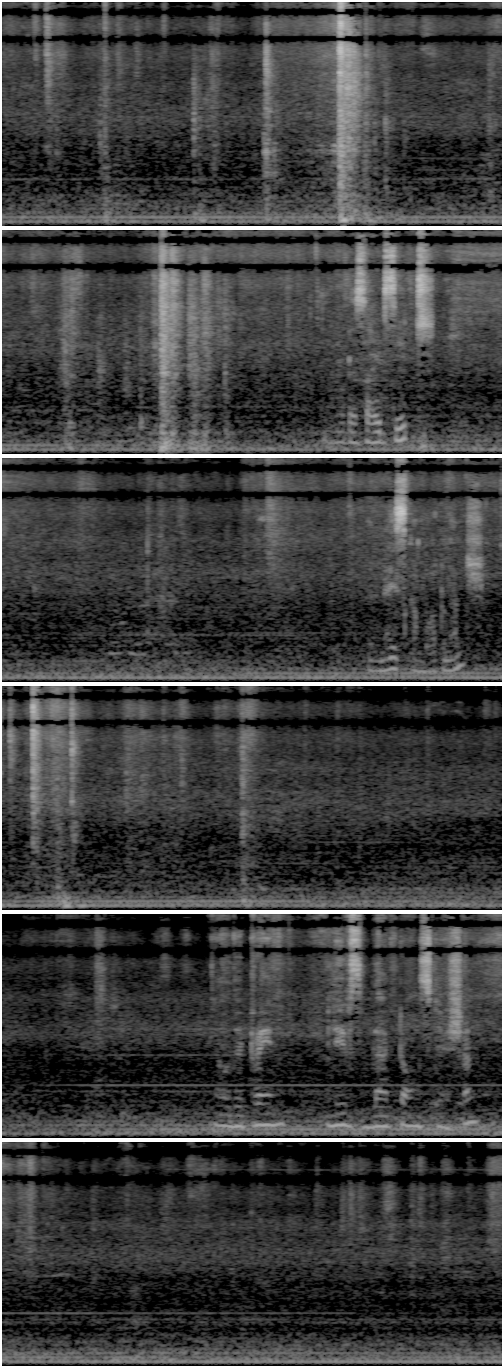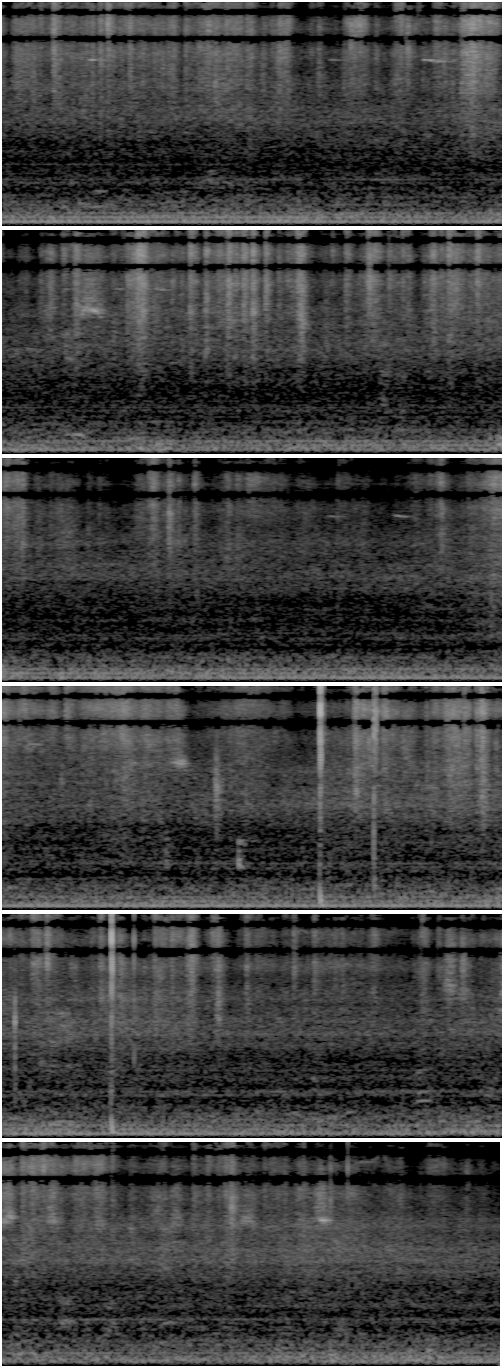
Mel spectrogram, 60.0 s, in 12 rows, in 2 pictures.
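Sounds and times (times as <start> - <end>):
train rumble: 0.0 - 59.9.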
